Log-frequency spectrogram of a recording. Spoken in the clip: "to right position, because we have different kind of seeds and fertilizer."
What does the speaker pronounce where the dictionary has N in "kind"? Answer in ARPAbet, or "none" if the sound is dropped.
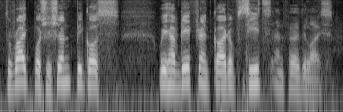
none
